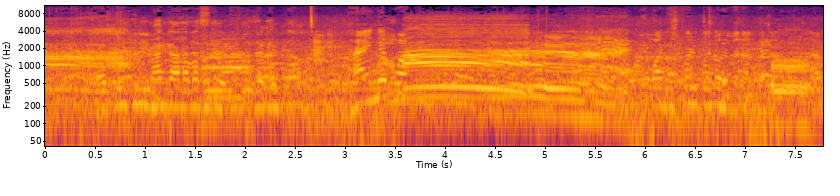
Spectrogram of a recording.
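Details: Sahiwal bull calves at a cattle market in Dhaka, Bangladesh, on 11 February 2025; a long, drawn-out moo swells and falls over about two seconds amid steady crowd chatter, men bargaining over prices, and shorter lowing before and after.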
